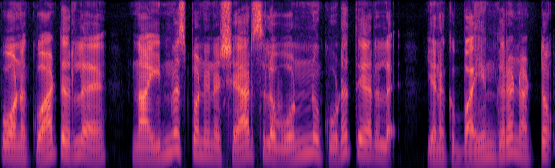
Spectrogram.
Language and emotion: Tamil, sad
